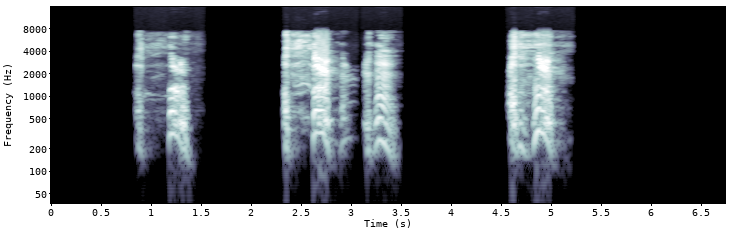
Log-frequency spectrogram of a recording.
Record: {"three_cough_length": "6.7 s", "three_cough_amplitude": 28725, "three_cough_signal_mean_std_ratio": 0.33, "survey_phase": "beta (2021-08-13 to 2022-03-07)", "age": "65+", "gender": "Male", "wearing_mask": "No", "symptom_none": true, "smoker_status": "Ex-smoker", "respiratory_condition_asthma": false, "respiratory_condition_other": false, "recruitment_source": "REACT", "submission_delay": "1 day", "covid_test_result": "Negative", "covid_test_method": "RT-qPCR"}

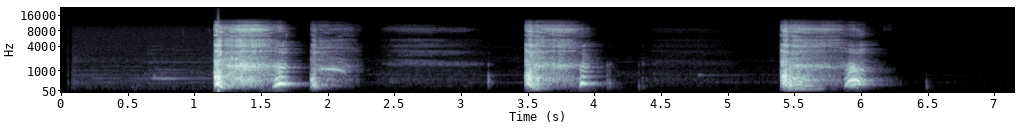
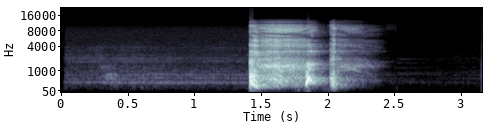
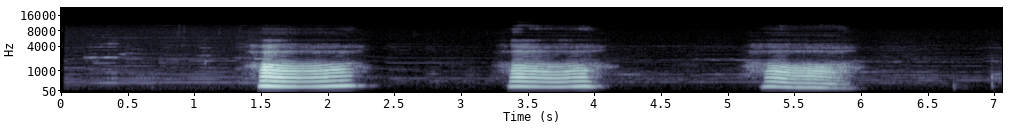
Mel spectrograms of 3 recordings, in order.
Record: {"three_cough_length": "7.2 s", "three_cough_amplitude": 32768, "three_cough_signal_mean_std_ratio": 0.31, "cough_length": "3.2 s", "cough_amplitude": 31886, "cough_signal_mean_std_ratio": 0.29, "exhalation_length": "7.1 s", "exhalation_amplitude": 18473, "exhalation_signal_mean_std_ratio": 0.33, "survey_phase": "beta (2021-08-13 to 2022-03-07)", "age": "45-64", "gender": "Female", "wearing_mask": "No", "symptom_cough_any": true, "symptom_runny_or_blocked_nose": true, "symptom_headache": true, "symptom_onset": "9 days", "smoker_status": "Never smoked", "respiratory_condition_asthma": false, "respiratory_condition_other": false, "recruitment_source": "REACT", "submission_delay": "1 day", "covid_test_result": "Positive", "covid_test_method": "RT-qPCR", "covid_ct_value": 25.0, "covid_ct_gene": "E gene", "influenza_a_test_result": "Negative", "influenza_b_test_result": "Negative"}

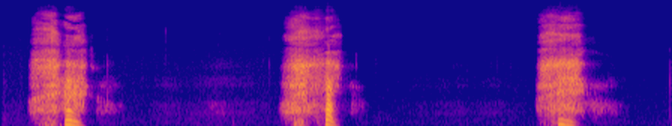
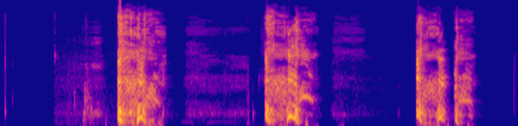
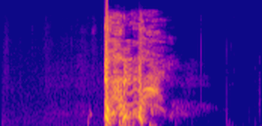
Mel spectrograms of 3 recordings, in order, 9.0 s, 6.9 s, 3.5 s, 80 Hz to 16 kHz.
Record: {"exhalation_length": "9.0 s", "exhalation_amplitude": 32429, "exhalation_signal_mean_std_ratio": 0.35, "three_cough_length": "6.9 s", "three_cough_amplitude": 32768, "three_cough_signal_mean_std_ratio": 0.31, "cough_length": "3.5 s", "cough_amplitude": 32768, "cough_signal_mean_std_ratio": 0.28, "survey_phase": "beta (2021-08-13 to 2022-03-07)", "age": "45-64", "gender": "Male", "wearing_mask": "No", "symptom_cough_any": true, "symptom_runny_or_blocked_nose": true, "symptom_diarrhoea": true, "symptom_fatigue": true, "symptom_headache": true, "symptom_change_to_sense_of_smell_or_taste": true, "symptom_loss_of_taste": true, "symptom_onset": "4 days", "smoker_status": "Ex-smoker", "respiratory_condition_asthma": false, "respiratory_condition_other": false, "recruitment_source": "Test and Trace", "submission_delay": "2 days", "covid_test_result": "Positive", "covid_test_method": "RT-qPCR", "covid_ct_value": 16.3, "covid_ct_gene": "ORF1ab gene", "covid_ct_mean": 16.7, "covid_viral_load": "3300000 copies/ml", "covid_viral_load_category": "High viral load (>1M copies/ml)"}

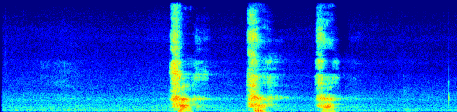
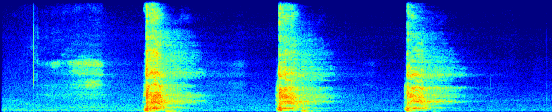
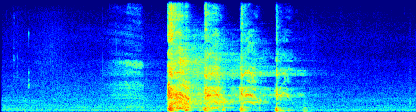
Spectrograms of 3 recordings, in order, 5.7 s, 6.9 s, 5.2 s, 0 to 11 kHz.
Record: {"exhalation_length": "5.7 s", "exhalation_amplitude": 22819, "exhalation_signal_mean_std_ratio": 0.32, "three_cough_length": "6.9 s", "three_cough_amplitude": 32572, "three_cough_signal_mean_std_ratio": 0.34, "cough_length": "5.2 s", "cough_amplitude": 31304, "cough_signal_mean_std_ratio": 0.34, "survey_phase": "alpha (2021-03-01 to 2021-08-12)", "age": "45-64", "gender": "Male", "wearing_mask": "No", "symptom_none": true, "smoker_status": "Ex-smoker", "respiratory_condition_asthma": false, "respiratory_condition_other": false, "recruitment_source": "REACT", "submission_delay": "3 days", "covid_test_result": "Negative", "covid_test_method": "RT-qPCR"}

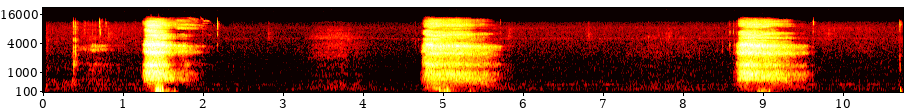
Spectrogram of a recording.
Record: {"exhalation_length": "10.8 s", "exhalation_amplitude": 14861, "exhalation_signal_mean_std_ratio": 0.29, "survey_phase": "beta (2021-08-13 to 2022-03-07)", "age": "65+", "gender": "Female", "wearing_mask": "No", "symptom_abdominal_pain": true, "symptom_headache": true, "symptom_onset": "11 days", "smoker_status": "Ex-smoker", "respiratory_condition_asthma": false, "respiratory_condition_other": false, "recruitment_source": "REACT", "submission_delay": "6 days", "covid_test_result": "Negative", "covid_test_method": "RT-qPCR"}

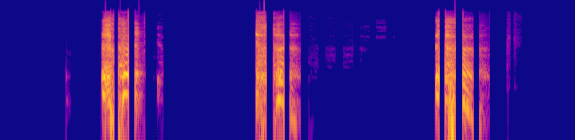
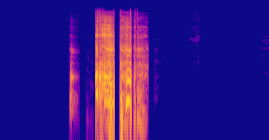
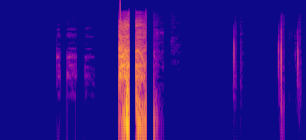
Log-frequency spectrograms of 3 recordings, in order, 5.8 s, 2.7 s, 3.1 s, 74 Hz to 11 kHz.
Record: {"three_cough_length": "5.8 s", "three_cough_amplitude": 28054, "three_cough_signal_mean_std_ratio": 0.26, "cough_length": "2.7 s", "cough_amplitude": 29452, "cough_signal_mean_std_ratio": 0.25, "exhalation_length": "3.1 s", "exhalation_amplitude": 24477, "exhalation_signal_mean_std_ratio": 0.17, "survey_phase": "beta (2021-08-13 to 2022-03-07)", "age": "65+", "gender": "Female", "wearing_mask": "No", "symptom_none": true, "smoker_status": "Ex-smoker", "respiratory_condition_asthma": false, "respiratory_condition_other": false, "recruitment_source": "REACT", "submission_delay": "2 days", "covid_test_result": "Negative", "covid_test_method": "RT-qPCR", "influenza_a_test_result": "Negative", "influenza_b_test_result": "Negative"}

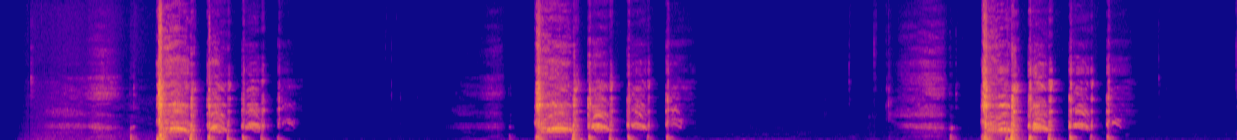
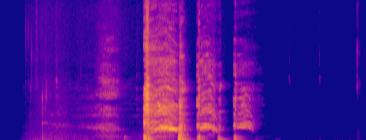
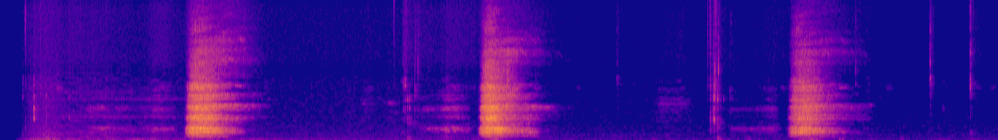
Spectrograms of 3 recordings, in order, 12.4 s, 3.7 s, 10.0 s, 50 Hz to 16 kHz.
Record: {"three_cough_length": "12.4 s", "three_cough_amplitude": 32768, "three_cough_signal_mean_std_ratio": 0.35, "cough_length": "3.7 s", "cough_amplitude": 32768, "cough_signal_mean_std_ratio": 0.34, "exhalation_length": "10.0 s", "exhalation_amplitude": 32768, "exhalation_signal_mean_std_ratio": 0.26, "survey_phase": "beta (2021-08-13 to 2022-03-07)", "age": "45-64", "gender": "Female", "wearing_mask": "No", "symptom_none": true, "smoker_status": "Never smoked", "respiratory_condition_asthma": false, "respiratory_condition_other": false, "recruitment_source": "REACT", "submission_delay": "1 day", "covid_test_result": "Negative", "covid_test_method": "RT-qPCR"}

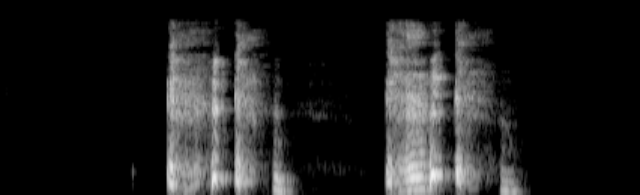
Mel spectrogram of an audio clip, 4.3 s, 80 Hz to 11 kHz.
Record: {"cough_length": "4.3 s", "cough_amplitude": 28125, "cough_signal_mean_std_ratio": 0.35, "survey_phase": "beta (2021-08-13 to 2022-03-07)", "age": "45-64", "gender": "Female", "wearing_mask": "No", "symptom_cough_any": true, "symptom_runny_or_blocked_nose": true, "symptom_fatigue": true, "smoker_status": "Current smoker (11 or more cigarettes per day)", "recruitment_source": "Test and Trace", "submission_delay": "2 days", "covid_test_result": "Positive", "covid_test_method": "RT-qPCR", "covid_ct_value": 19.6, "covid_ct_gene": "ORF1ab gene", "covid_ct_mean": 20.0, "covid_viral_load": "270000 copies/ml", "covid_viral_load_category": "Low viral load (10K-1M copies/ml)"}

